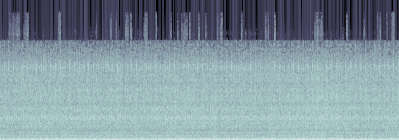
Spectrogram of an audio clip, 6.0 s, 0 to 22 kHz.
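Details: 1994 Volvo 940 Turbo wagon near 200,000 miles, idling after new fuel injectors and a new fuel filter fixed a misfire from an intermittently firing injector. A steady, even idle with a constant hum and no stumble, miss or tapping: healthy.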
